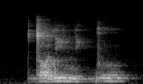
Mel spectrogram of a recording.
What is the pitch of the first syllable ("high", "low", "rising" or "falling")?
high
